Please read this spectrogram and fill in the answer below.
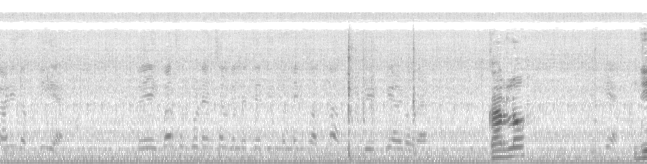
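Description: Steady low engine and road noise inside an SUV's cabin as it moves, with faint talk. A brief loud shout with a rising pitch comes about five seconds in.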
